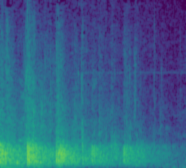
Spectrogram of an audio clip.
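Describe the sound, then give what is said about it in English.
A crowd breaks into applause for a woman coming up to share her testimony, a dense wash of many hands clapping at once, with a few sharper bursts that gradually thin and fade over under two seconds. “So, can we give her a round of applause as she comes and shares for us today?”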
